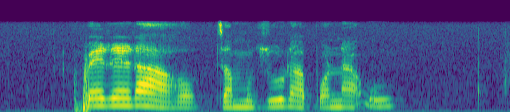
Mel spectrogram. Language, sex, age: Venda, female, 20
